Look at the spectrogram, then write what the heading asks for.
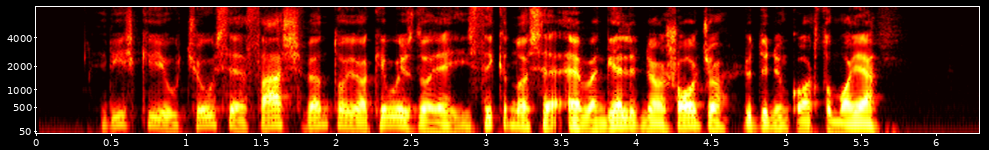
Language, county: Lithuanian, Alytus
